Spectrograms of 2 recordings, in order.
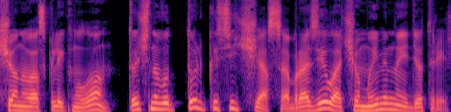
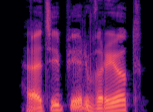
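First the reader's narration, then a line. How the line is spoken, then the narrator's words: Quiet, matter-of-fact. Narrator (Russian): негромко констатировал Двуха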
